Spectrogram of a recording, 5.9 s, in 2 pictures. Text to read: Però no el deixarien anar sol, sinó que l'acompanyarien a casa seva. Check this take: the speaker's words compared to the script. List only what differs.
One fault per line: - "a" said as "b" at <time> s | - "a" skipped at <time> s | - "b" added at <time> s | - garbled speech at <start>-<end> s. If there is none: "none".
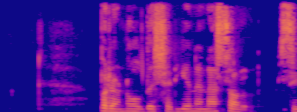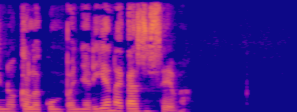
none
